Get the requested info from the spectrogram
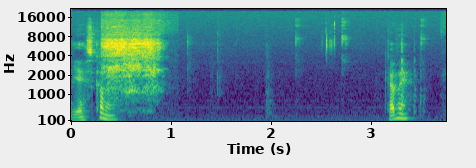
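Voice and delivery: breathy, hushed, soft whisper. Describing how she whispers to you, retelling her whisper. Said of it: "she sort of whispers to you".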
